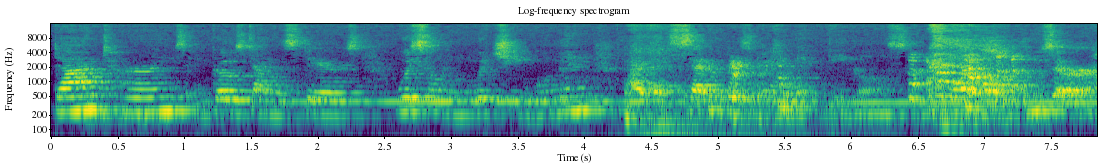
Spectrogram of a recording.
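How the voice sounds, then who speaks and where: A woman in her thirties telling her own story live in a wry, sarcastic way, with bursts of loud exclamation. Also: a little high, steady tone, a little slow, far from the mic, background noise. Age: 30s. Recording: echoey room heard from afar.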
